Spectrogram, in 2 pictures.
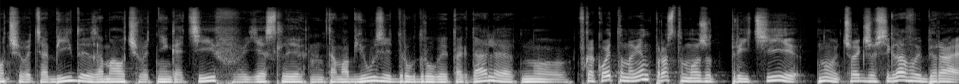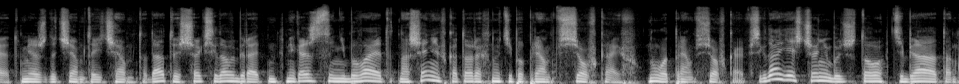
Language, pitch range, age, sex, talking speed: Russian, 125-145 Hz, 20-39, male, 180 wpm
